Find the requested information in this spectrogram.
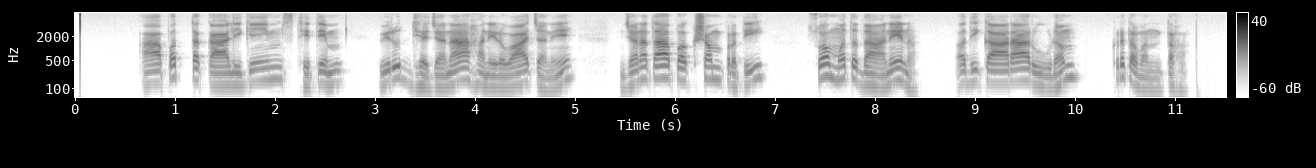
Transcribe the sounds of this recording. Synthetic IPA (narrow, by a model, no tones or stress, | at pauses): aːpɐt̪ːɐkaːlik̬eːmst̪ʰit̪im | ʋiɾud̪ʱːjɐd͡ʒɐnaːɦɐniɾʋaːt͡ʃɐneː | d͡ʒɐnɐt̪aːpɐkʂɐmpɾɐt̪i | swɐmɐt̪ɐd̪aːneːnɐ̰ | ɐd̪ʱikaːɾaːɾuːɽɐm | kɾɪt̪ɐʋɐnt̪ɐɦɐ̰̆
